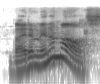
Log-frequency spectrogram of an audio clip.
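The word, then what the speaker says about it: Vitaminamulch: a short film that I always have trouble pronouncing, Vitaminimulch. Vitaminimulch, Air Spectacular, that's right.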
